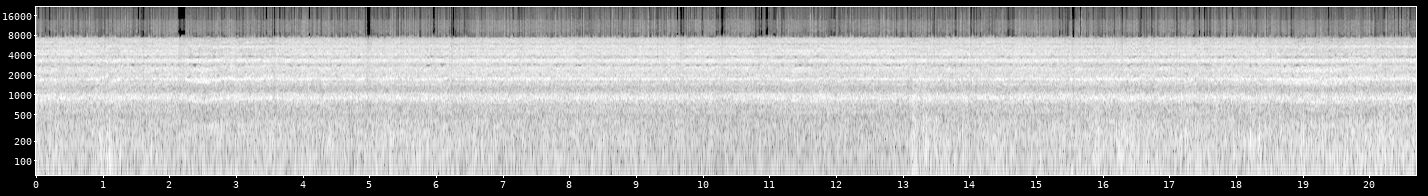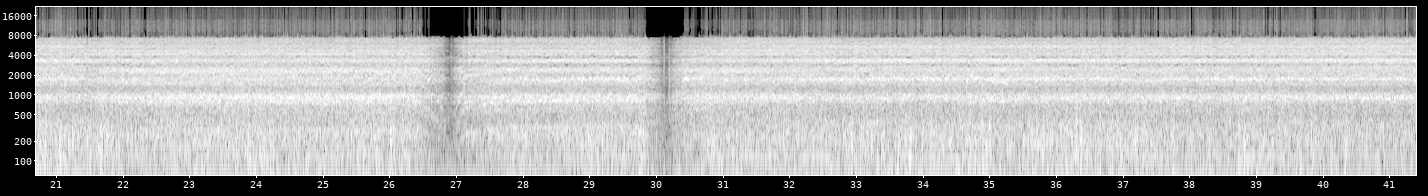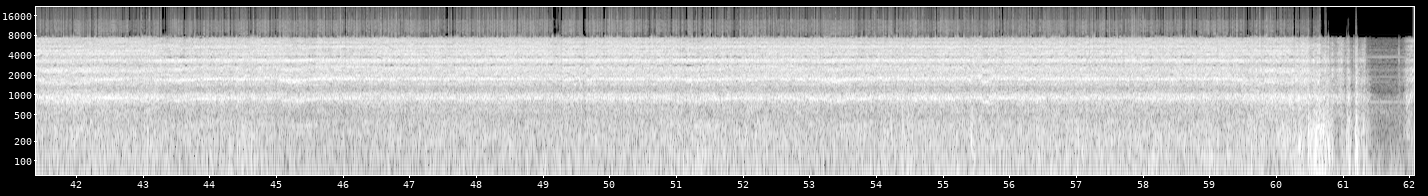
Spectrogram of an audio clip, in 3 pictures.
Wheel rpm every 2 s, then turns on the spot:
230, 230, 230, 230, 230, 230, 230, 230, 230, 220, 230, 210, 200, 140, 190, 160, 230, 230, 230, 230, 230, 230, 230, 230, 230, 230, 230, 230, 230, 230, 100.
none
